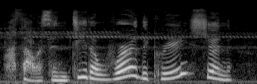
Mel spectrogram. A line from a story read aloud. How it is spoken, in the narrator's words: cried the little queen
